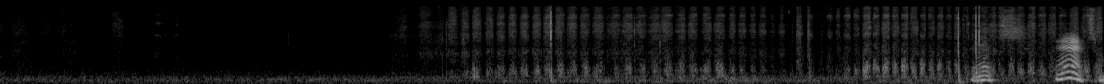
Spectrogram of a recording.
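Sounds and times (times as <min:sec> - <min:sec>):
crayon scribbling on paper: 0:04.4 - 0:11.0.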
